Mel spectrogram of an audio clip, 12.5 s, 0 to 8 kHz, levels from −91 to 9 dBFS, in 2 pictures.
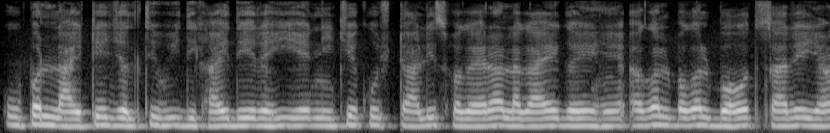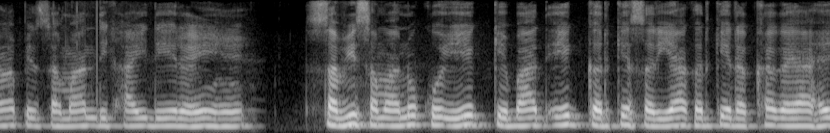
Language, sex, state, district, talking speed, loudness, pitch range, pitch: Hindi, male, Bihar, Gaya, 190 wpm, -18 LUFS, 170-180 Hz, 175 Hz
